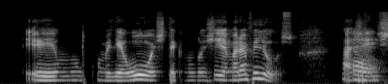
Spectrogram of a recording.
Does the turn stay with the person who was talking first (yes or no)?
yes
